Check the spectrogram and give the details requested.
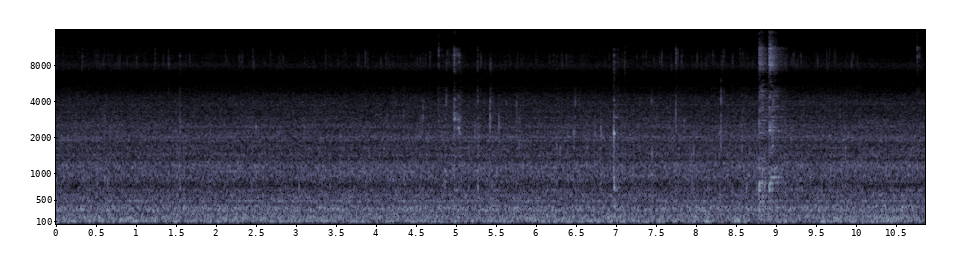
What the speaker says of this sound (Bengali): ভালো করে সমস্তটা চারিপাশ দিয়ে নেড়ে চেড়ে দেবো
